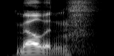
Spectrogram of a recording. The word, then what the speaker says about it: Melbourne: We just booked an Airbnb in Melbourne. – There we go. Oh, so way to pronounce it correctly. – Huh? – Way to pronounce that correctly. – What do you mean? – Melbourne.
